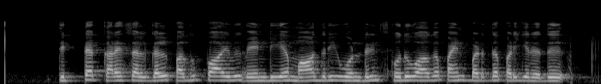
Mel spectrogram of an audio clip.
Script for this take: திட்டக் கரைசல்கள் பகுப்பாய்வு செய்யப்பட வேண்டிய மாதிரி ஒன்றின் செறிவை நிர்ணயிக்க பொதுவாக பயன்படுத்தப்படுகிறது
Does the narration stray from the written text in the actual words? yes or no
yes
